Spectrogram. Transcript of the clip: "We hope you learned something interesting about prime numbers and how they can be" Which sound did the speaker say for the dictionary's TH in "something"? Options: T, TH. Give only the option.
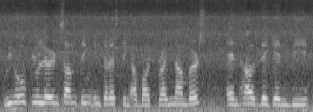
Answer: T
